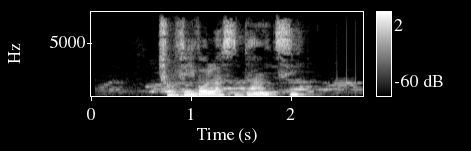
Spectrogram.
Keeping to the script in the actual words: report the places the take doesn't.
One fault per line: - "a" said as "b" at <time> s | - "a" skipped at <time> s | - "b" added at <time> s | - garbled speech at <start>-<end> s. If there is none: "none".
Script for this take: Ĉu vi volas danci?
none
